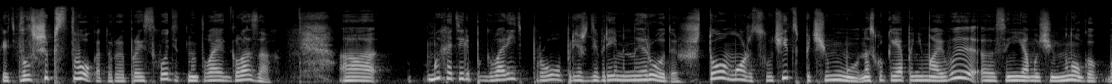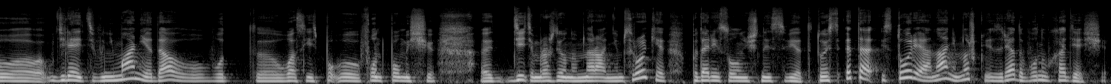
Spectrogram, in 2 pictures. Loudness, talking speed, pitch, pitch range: -22 LUFS, 135 wpm, 180 Hz, 165-200 Hz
